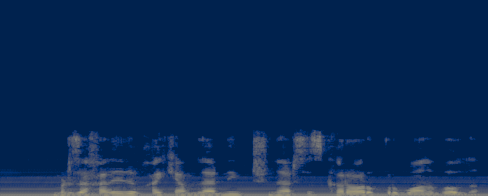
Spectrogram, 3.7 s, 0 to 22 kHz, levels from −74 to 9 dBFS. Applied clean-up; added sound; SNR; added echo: none; Bowed string instrument; 8 dB; none.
